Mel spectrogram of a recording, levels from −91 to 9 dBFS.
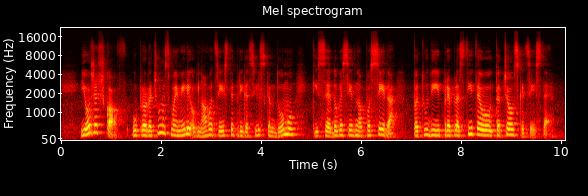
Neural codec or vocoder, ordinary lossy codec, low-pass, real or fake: autoencoder, 48 kHz, 128 numbers a frame, DAC-VAE, trained on Japanese speech; none; 19.8 kHz; fake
